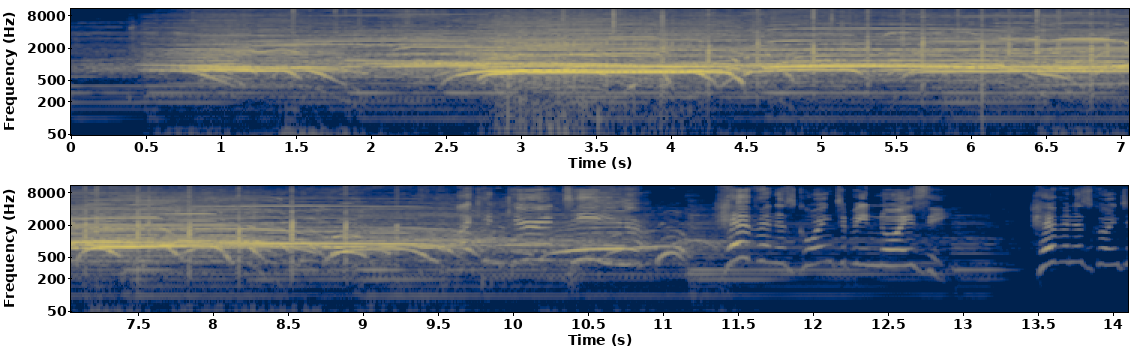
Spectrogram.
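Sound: audience shouting praise loudly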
